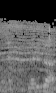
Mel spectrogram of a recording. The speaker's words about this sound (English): there's a cat in the house. I just want y'all to know there's a cat in the house. I'm thankful it's not a black cat, but there's a cat in the house.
